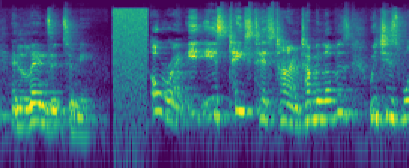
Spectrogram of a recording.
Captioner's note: Static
